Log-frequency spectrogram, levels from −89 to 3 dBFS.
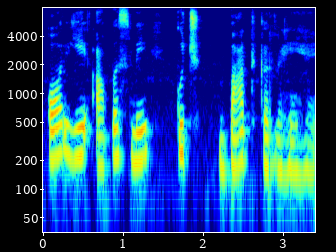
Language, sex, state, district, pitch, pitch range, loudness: Hindi, female, Chhattisgarh, Bastar, 200 Hz, 170-220 Hz, -32 LUFS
